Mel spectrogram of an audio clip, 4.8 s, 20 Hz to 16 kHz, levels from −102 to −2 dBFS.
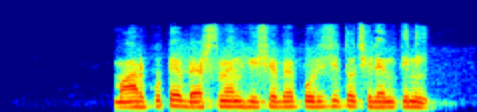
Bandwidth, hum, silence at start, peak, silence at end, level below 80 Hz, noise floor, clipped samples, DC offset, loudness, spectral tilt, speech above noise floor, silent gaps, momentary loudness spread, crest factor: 8 kHz; none; 1.15 s; 0 dBFS; 0.5 s; -56 dBFS; under -90 dBFS; under 0.1%; under 0.1%; -16 LUFS; -7 dB/octave; over 75 dB; none; 5 LU; 16 dB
